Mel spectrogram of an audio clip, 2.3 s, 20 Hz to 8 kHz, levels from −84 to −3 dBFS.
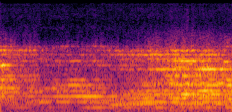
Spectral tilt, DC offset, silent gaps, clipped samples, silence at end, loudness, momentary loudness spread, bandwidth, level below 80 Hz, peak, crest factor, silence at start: -7.5 dB/octave; 0.3%; none; under 0.1%; 0 s; -17 LUFS; 13 LU; 7.6 kHz; -46 dBFS; -2 dBFS; 16 dB; 0 s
